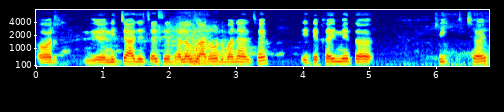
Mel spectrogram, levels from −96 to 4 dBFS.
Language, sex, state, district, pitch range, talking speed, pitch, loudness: Maithili, male, Bihar, Samastipur, 140-150 Hz, 140 wpm, 145 Hz, -16 LUFS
